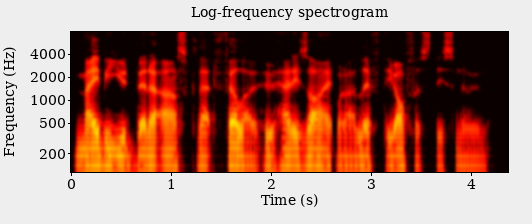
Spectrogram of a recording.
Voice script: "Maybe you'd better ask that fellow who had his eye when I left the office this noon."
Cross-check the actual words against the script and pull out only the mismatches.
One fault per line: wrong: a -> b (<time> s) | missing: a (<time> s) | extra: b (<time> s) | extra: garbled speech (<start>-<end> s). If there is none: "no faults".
no faults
